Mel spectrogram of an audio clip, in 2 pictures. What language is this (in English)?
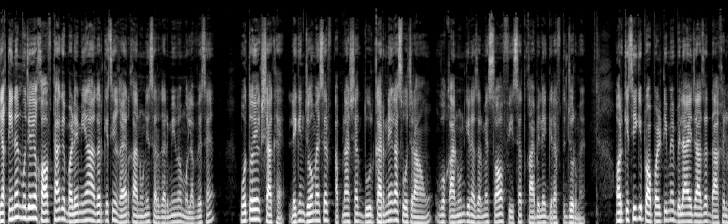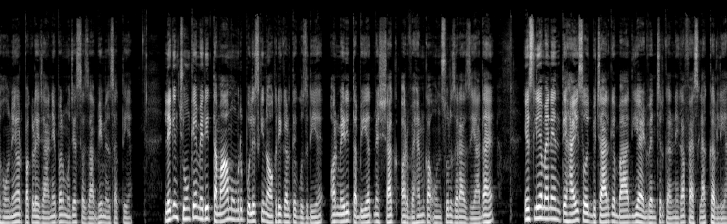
Urdu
